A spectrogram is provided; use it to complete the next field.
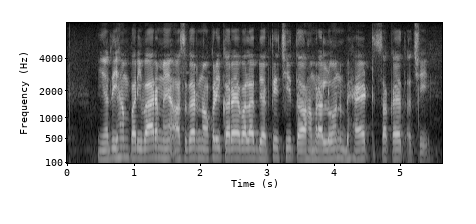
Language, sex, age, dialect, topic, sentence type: Maithili, male, 18-24, Southern/Standard, banking, question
